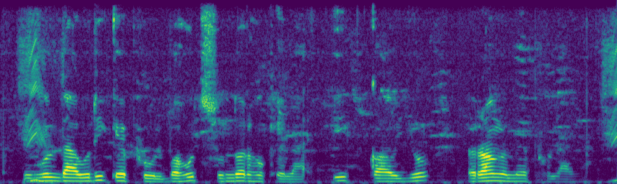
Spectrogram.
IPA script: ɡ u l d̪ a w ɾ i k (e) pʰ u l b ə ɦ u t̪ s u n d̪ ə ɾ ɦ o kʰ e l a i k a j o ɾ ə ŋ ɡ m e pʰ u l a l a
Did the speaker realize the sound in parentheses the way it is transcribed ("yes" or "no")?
yes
